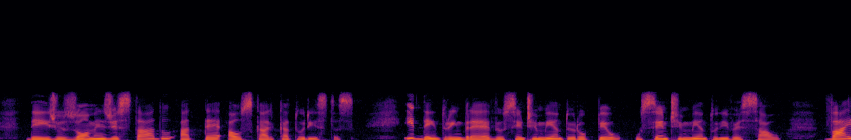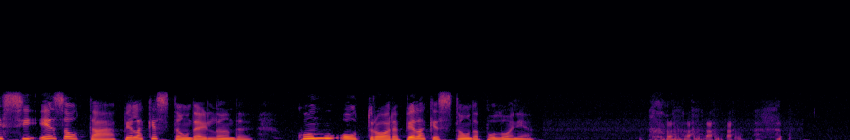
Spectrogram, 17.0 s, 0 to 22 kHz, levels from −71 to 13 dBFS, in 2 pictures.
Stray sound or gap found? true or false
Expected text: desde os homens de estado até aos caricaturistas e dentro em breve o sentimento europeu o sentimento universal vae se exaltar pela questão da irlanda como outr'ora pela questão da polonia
true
